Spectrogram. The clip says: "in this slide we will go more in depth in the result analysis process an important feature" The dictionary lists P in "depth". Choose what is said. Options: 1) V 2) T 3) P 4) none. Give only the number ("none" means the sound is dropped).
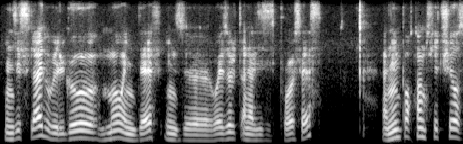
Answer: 4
